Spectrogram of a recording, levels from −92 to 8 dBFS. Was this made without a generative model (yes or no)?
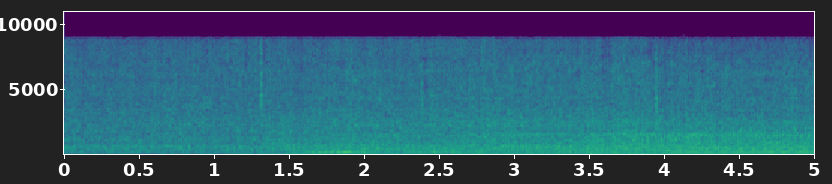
no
